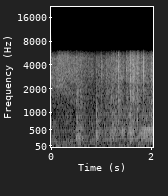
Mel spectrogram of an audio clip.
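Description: Quiet rustling and scraping of a cardboard shipping box being opened by hand, with a few light clicks and crinkling in the second half.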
